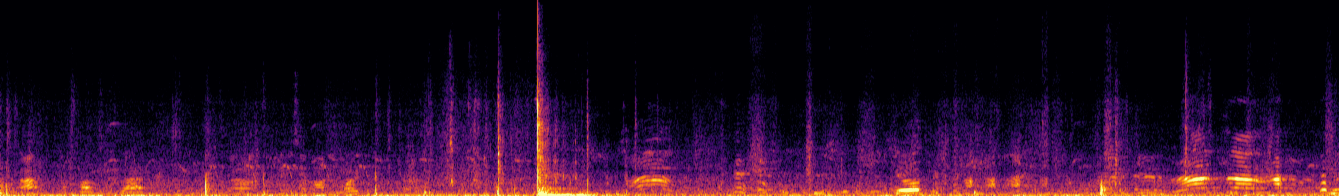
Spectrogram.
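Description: A cricket ball hitting the bat in a practice net: one sharp crack about four seconds in, with a few lighter knocks before and after.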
